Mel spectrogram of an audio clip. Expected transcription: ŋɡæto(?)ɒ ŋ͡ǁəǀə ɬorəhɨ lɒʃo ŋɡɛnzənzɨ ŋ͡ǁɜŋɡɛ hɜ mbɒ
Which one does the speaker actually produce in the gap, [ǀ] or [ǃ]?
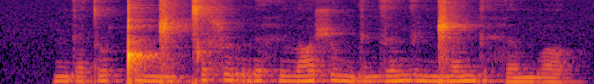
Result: ǃ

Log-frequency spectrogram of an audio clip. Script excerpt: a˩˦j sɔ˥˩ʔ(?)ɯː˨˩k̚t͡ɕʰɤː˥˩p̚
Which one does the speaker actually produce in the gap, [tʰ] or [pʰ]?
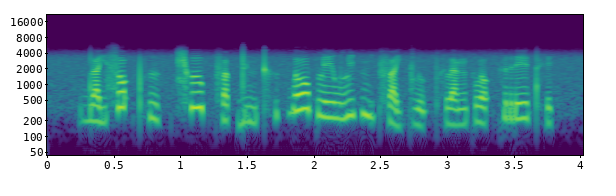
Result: pʰ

